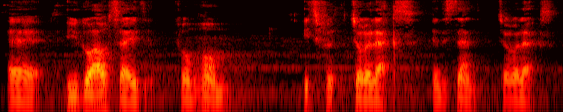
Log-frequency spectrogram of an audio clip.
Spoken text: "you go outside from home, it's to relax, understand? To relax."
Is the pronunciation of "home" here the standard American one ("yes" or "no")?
yes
